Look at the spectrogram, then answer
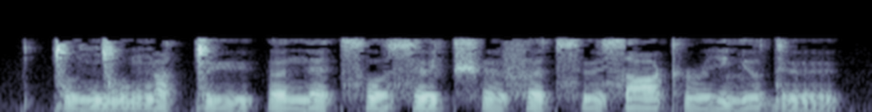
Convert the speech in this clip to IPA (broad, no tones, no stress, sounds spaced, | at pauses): ǀ u ŋ͡ǀ u ŋ ɑ ǀ y | œ n ɛ t͡sʰ o s ø t͡ʃʰ ø f œ t͡sʰ ʉ s ɑ kʰ ɹ i lʲ o d ø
